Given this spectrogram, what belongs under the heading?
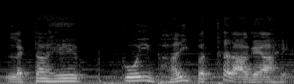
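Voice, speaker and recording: A man voicing a poor, good-natured village farmer in an earnest, expressive storybook delivery. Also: mid-range voice, slow pace, soft background music. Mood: puzzled.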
